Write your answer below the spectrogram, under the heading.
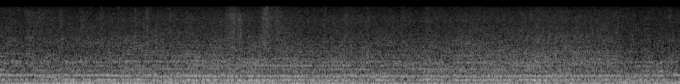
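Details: A large swarm of honey bees flies about gathering nectar to bring back to the hive, making a steady, low, layered hum that holds throughout without pause, with no other clear sounds.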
